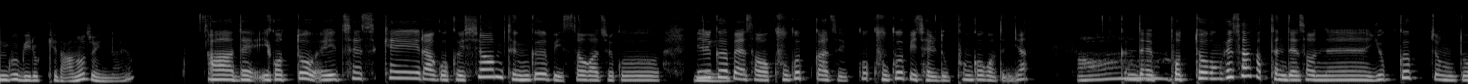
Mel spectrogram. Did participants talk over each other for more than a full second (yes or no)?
no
